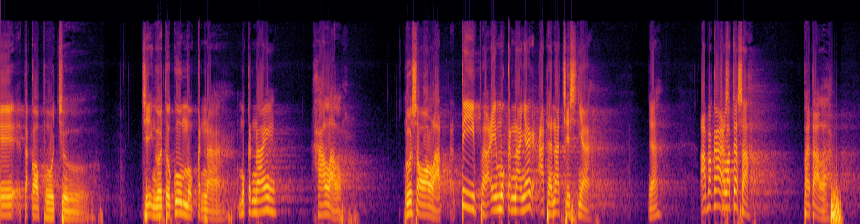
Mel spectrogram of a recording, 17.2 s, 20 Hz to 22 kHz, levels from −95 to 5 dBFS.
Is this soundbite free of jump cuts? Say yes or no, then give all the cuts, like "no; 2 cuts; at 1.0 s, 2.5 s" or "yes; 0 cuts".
no; 1 cut; at 14.4 s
